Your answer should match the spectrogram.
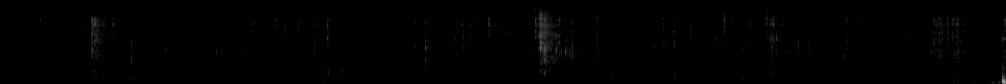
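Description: Faint crinkling and rustling of a soft plastic trading-card sleeve being handled, with brief louder rustles about a second in, around the middle and near the end.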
